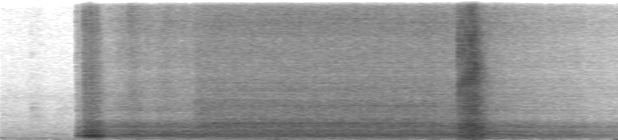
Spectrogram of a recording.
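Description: Electric motors of a FIRST competition robot running with a steady whir. The sound starts suddenly with a loud burst about a second in, has a second loud burst near the end, and then fades.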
